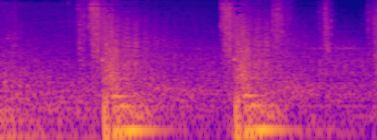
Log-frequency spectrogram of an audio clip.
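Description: Two loud blasts boom in quick succession.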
